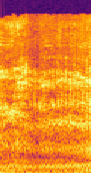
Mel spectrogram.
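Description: A low, rumbling growl from a frightened pet dog named Happy, baring its teeth in a house at Christmastime, steady and holding for under a second with no talking around it.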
